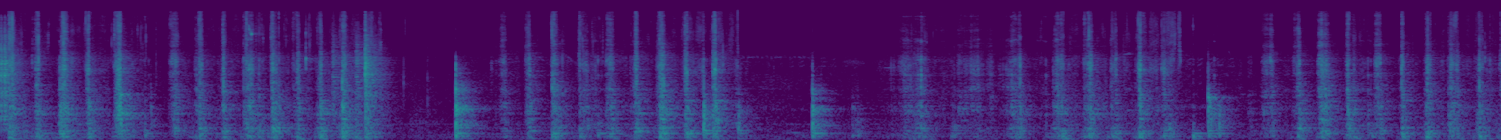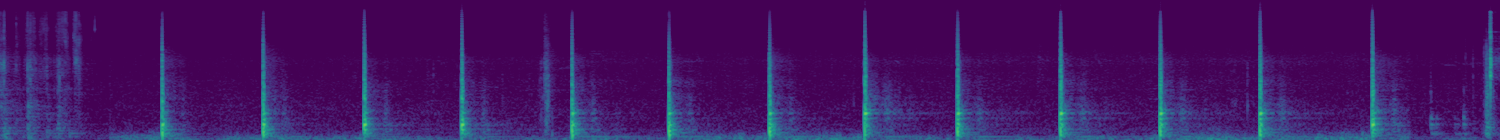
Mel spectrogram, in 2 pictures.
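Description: A framing chisel cutting a mortise in a squared timber. It starts with quick, rapid crackling cuts and scraping through the wood fibres. From about halfway it changes to a steady run of sharp knocks, about one a second.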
